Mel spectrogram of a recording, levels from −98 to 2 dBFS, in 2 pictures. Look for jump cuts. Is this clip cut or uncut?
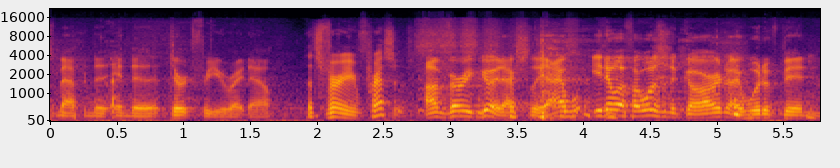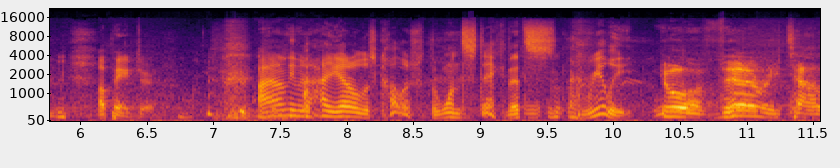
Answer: uncut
